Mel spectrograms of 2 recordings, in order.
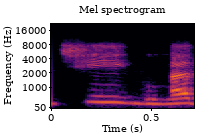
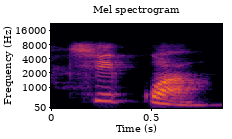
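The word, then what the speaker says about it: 치과: Tapi orang Korea ketika membaca ini bukan cigua tetapi cikwa.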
